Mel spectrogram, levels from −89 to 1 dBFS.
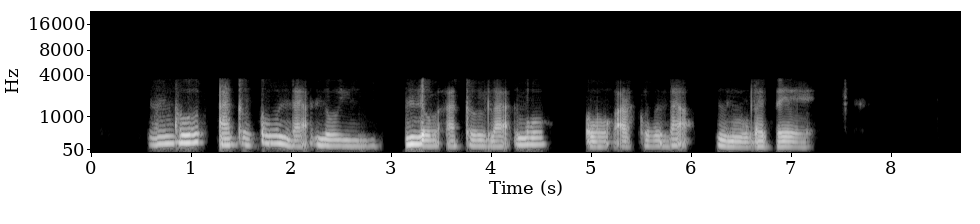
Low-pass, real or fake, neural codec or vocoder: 3.6 kHz; fake; codec, 16 kHz in and 24 kHz out, 0.6 kbps, FireRedTTS-2 codec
